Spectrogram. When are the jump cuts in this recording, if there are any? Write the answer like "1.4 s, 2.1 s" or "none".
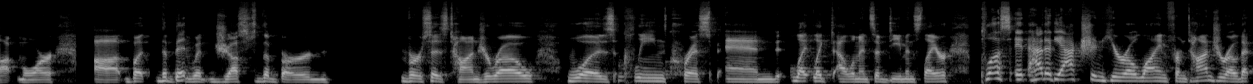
1.5 s, 1.9 s, 3.9 s, 6.2 s, 6.7 s, 7.9 s, 8.3 s, 10.5 s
